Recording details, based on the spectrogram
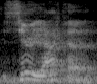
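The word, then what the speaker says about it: Cyriaca: Yeah, Syriaca, before, right, that's how you pronounce that name, before he releases her, tells the story of the machines, Yeah.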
